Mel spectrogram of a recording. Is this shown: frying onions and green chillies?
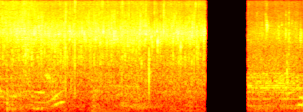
yes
